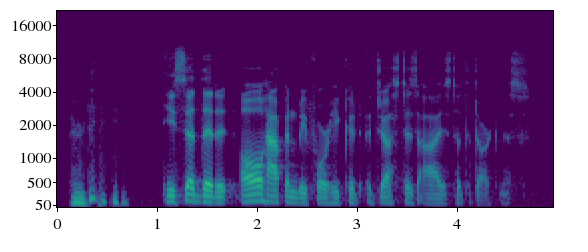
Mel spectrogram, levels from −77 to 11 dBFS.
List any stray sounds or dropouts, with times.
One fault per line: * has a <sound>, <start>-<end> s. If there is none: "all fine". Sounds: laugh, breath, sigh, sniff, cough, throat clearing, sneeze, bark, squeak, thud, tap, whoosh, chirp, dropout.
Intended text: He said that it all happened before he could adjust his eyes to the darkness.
* has a breath, 0.1-0.7 s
